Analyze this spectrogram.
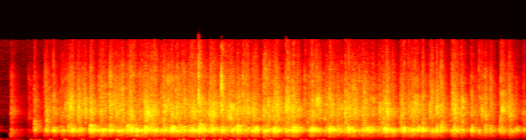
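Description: Audience applauding: a crowd's clapping starts about half a second in, builds within a second and holds steady, easing off near the end.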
